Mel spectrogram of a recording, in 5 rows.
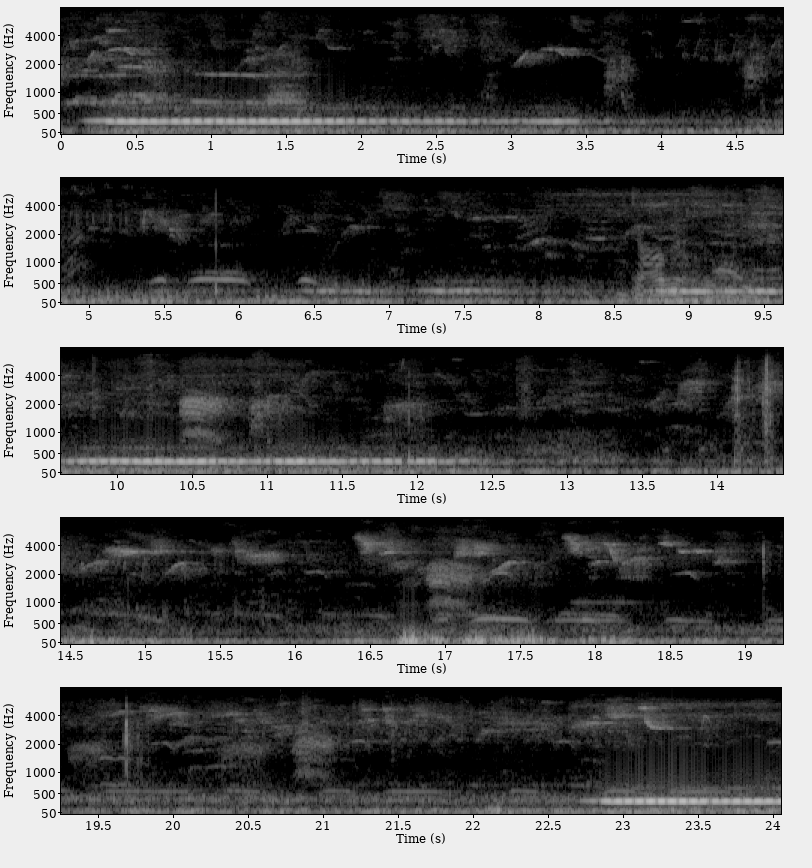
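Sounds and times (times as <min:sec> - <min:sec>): low rumble: 0:00.0 - 0:13.0, 0:22.9 - 0:24.0
steady humming tone: 0:00.0 - 0:13.8, 0:21.8 - 0:24.0
small birds chirping: 0:00.0 - 0:24.0.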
